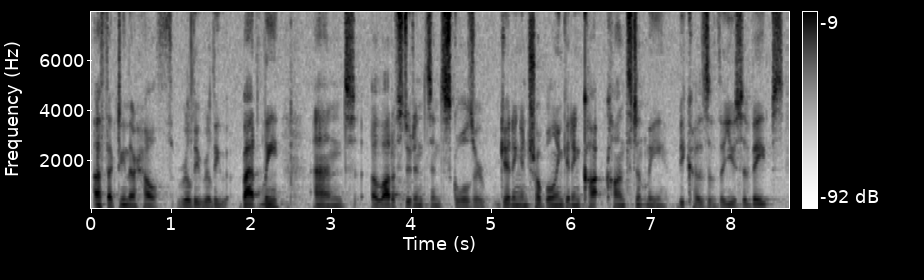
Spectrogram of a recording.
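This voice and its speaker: A nineteen-year-old man hosting a student podcast in a loose, friendly way with many fillers. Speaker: podcast host. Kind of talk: casual student podcast chat. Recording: long reverb, faint rumble.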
